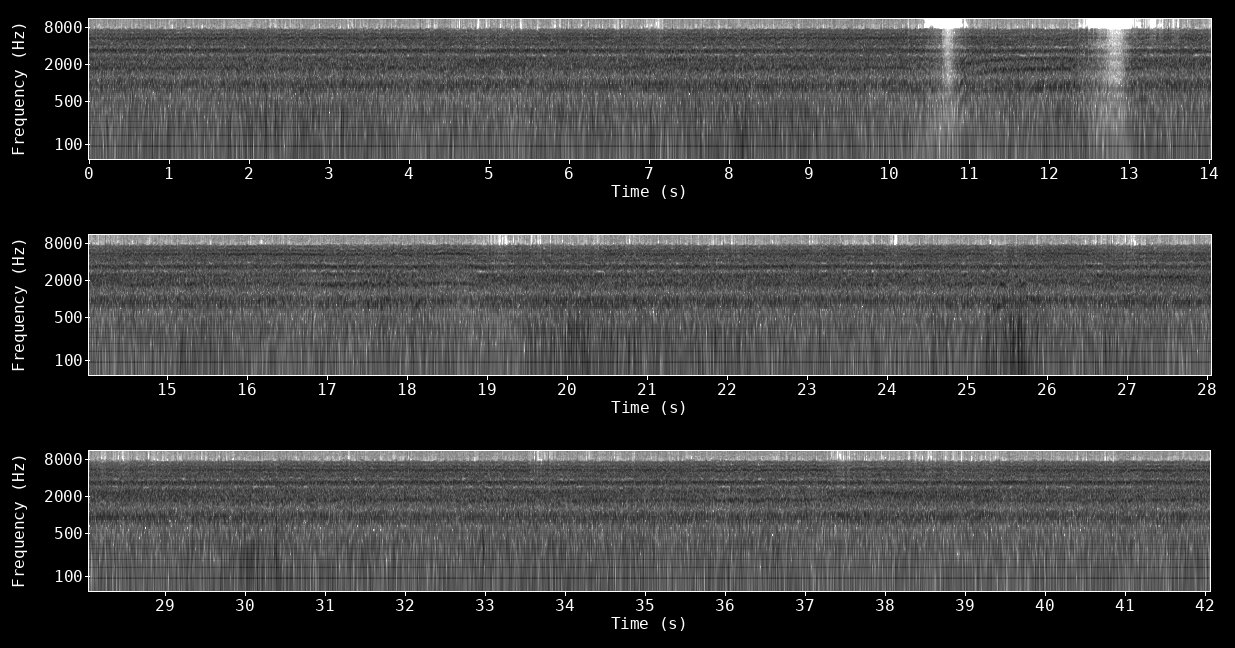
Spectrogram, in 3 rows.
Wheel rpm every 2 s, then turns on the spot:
230, 230, 230, 230, 230, 150, 130, 230, 220, 220, 220, 230, 230, 220, 230, 240, 230, 230, 220, 220, 230.
none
